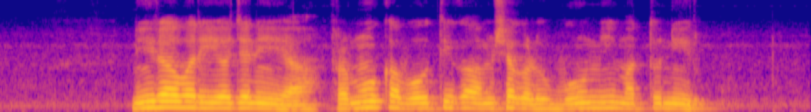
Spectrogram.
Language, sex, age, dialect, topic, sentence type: Kannada, male, 25-30, Coastal/Dakshin, agriculture, statement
